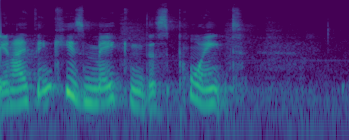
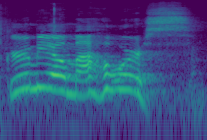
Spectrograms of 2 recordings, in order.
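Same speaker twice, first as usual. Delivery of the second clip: high, slow, loud commanding Petruchio; lightly hammed-up bossy husband; acting out Petruchio; 10 semitones higher, 5 dB louder, slower than usual. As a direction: bark an order at the servant for the horse. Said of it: "And he's like".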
